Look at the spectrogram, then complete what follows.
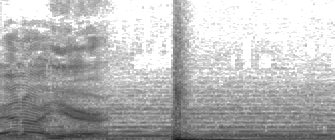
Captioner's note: car door slam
